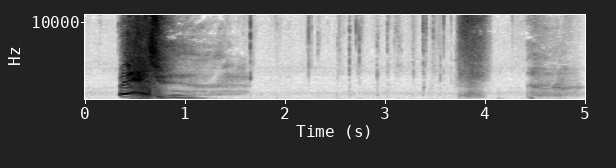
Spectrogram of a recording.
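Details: Female, loud powerful sneezes: a single loud, forceful voiced sneeze, then a quick sniff and a short breath a few seconds later.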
